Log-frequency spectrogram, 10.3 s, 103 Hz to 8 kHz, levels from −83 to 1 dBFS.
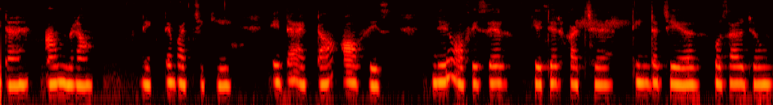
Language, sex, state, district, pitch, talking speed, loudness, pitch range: Bengali, female, West Bengal, Dakshin Dinajpur, 250 Hz, 100 wpm, -43 LUFS, 240-260 Hz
